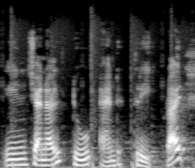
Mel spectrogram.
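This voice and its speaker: Low-pitched woman giving a software tutorial. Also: expressive, slow pace, faint music behind. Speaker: tutorial presenter. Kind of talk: casual step-by-step software tutorial.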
